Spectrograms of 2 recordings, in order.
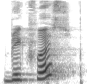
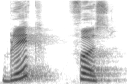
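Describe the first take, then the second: First: Said in the usual way. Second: breakfast broken in two, break, pause, fast; split into syllables. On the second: Shown as a demonstration. Teacher showing children two syllables, breakfast split by a pause. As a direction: say breakfast as two slow, separate beats. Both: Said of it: "दो अलग-अलग sounds को".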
